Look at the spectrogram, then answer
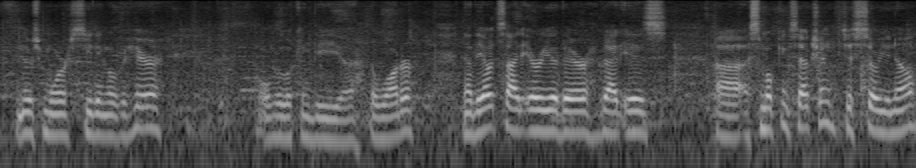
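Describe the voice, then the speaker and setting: Noticeable background noise sits behind a man's voice. He speaks at a moderate pace with ordinary pitch variation. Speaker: cruise travel video host. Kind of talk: walking ship tour narration, pointing out venues to camera. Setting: onboard cruise ship, partly outdoors on windy deck. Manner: relaxed, chatty, frequent 'uh' fillers; friendly enthusiastic, upbeat asides. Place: hall. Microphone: phone near.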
